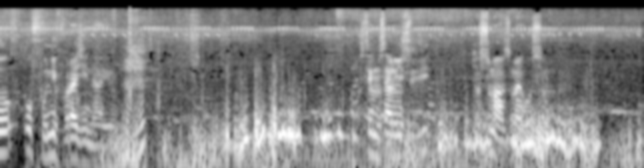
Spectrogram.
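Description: A man speaking, in words the French recogniser did not catch. A faint, steady, high-pitched insect buzz runs underneath.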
